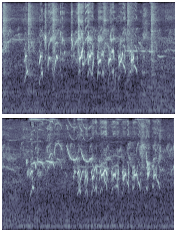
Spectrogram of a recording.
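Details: Oriental magpie-robin (kacer) in full vigorous song meant to provoke rival birds into angry answering: bursts of rapid, varied whistled notes and sharp trills in two dense phrases, separated by a brief quieter gap, with low steady background hum.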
